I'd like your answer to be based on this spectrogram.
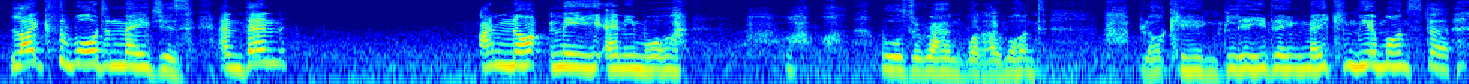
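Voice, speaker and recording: An actor playing an anxious, innocent young spirit in a video game, speaking in halting, dreamy fragments. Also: male voice, high-pitched, fairly bright tone, slight background noise. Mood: anxious, pleading.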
